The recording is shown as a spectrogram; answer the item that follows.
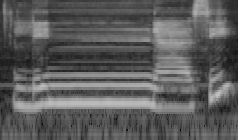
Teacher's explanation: نون کے اوپر غنہ ہو رہا ہے کیونکہ نون کے اوپر شد ہے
